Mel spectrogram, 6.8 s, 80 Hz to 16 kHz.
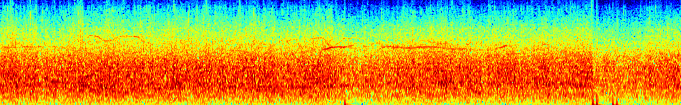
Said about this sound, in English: Uh, Williamson First time at Lords, 100 on his first Test match here and getting a great applause. It's been a fantastic innings.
